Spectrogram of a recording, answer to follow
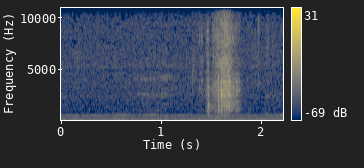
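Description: Small plastic parts of an action figure's head being pressed and handled: a faint click and a brief scrape about one and a half seconds in, over a low steady hum.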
